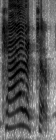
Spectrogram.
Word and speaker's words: character: Then character. Character. So care is to be stressed here. So it is stressed syllable. First syllable is stressed.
